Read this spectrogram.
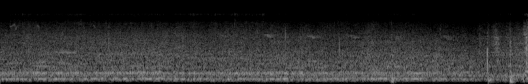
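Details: Honey bees in a managed apiary hive during a beekeeper's inspection: a steady, even droning hum with a low fundamental and a clear overtone band, holding constant for the whole stretch, with a faint tap or two near the end.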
